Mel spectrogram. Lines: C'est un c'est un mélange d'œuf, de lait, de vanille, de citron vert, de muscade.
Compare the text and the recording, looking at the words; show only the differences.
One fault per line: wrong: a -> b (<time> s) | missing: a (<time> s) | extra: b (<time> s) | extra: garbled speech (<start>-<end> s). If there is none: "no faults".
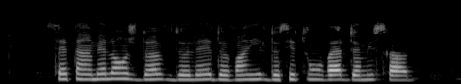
missing: c'est un (0.9 s)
